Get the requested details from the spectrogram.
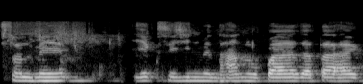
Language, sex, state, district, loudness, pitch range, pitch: Hindi, male, Bihar, East Champaran, -19 LUFS, 160-170 Hz, 165 Hz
